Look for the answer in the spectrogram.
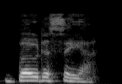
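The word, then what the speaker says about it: Boudica: Well, when I was at primary school, she was pronounced Boadicea. Now they seem that they want to pronounce her Boadica.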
